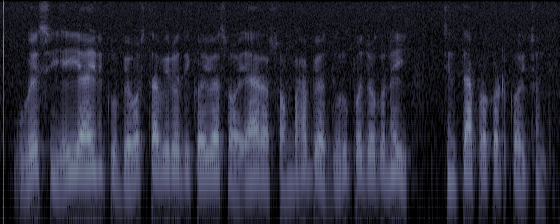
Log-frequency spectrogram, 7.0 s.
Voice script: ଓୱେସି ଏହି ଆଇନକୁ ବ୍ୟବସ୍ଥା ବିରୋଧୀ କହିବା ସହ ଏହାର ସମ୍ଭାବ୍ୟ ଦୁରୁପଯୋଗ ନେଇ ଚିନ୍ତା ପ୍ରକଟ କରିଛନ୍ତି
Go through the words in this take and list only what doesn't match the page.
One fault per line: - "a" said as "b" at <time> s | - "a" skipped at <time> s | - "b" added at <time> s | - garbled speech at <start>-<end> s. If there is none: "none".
none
